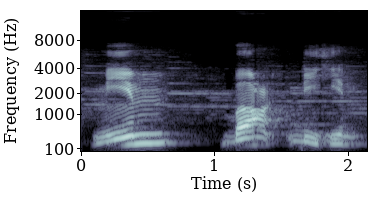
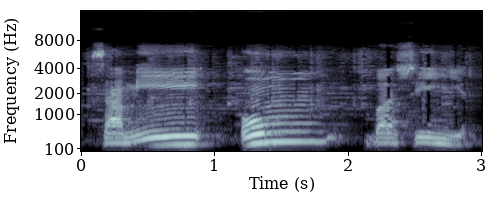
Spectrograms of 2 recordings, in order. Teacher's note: Cara bacanya dengan merubah nun mati atau tanwin menjadi mim dan menggunakan pengucapan mim yang disamarkan selama 2 harokat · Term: iqlab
